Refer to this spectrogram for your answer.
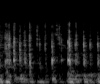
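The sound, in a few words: typing on a computer keyboard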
